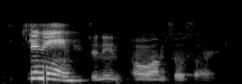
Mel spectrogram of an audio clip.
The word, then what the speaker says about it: Jaynine: as well hey j9 is that how you pronounce the name j9 Janine Janine oh I'm so sorry no that's okay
